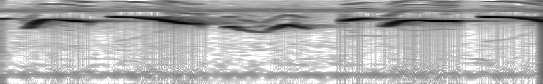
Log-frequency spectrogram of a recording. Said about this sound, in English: Now, here again is the sumacrest wren. Genetic studies eventually proved that these birds are distinct species, each with their own way to serenade their forest homes.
